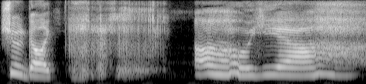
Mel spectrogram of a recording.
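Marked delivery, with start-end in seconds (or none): 1.9-3.5 groaning, moaned words. Describing a woman on the toilet, imitating someone moaning. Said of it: "she is moaning".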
